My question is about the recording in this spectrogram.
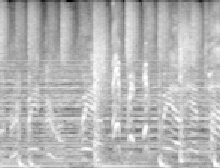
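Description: Hip-hop instrumental beat made on an MPC: a low bass line and punchy drums under short pitched sample lines that slide up and down.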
